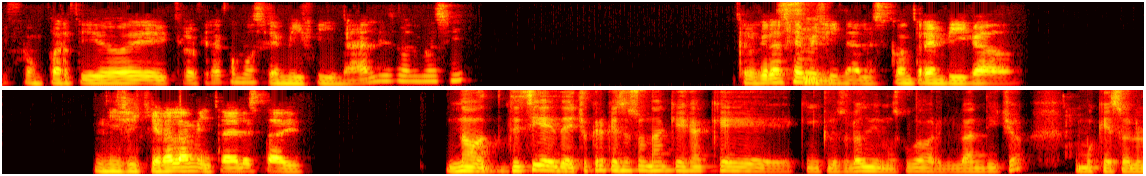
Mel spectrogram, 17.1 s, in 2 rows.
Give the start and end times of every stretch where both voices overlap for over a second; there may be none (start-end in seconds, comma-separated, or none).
none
